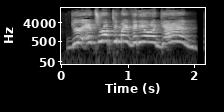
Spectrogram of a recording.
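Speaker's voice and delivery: loud, high, exasperated yell; annoyed shout. Real, not acted. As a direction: yell at the intruder for real. Yelling at someone interrupting.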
